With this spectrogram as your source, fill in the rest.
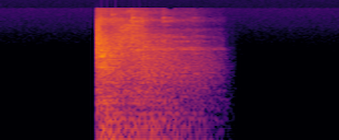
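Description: A short game menu sound effect plays and fades.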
